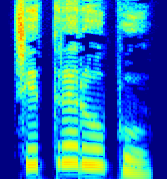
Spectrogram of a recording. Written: ಚಿತ್ರರೂಪು

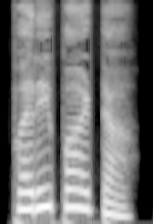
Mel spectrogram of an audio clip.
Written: ಪರ್ಪಟಿ

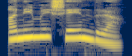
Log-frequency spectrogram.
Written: ಅನಿಮಿಷೇಂದ್ರ

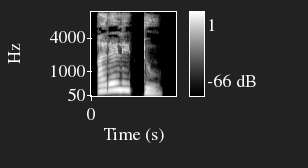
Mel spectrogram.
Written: ಅರಳಿಟ್ಟು

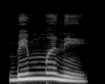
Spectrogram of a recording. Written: ಭಾಮಿನಿ

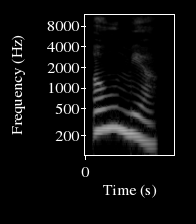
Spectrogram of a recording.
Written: ಔಮ್ಯ

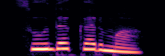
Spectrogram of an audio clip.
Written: ಸತ್ಕರ್ಮಿ

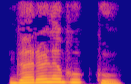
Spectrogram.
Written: ಗರಲಭುಕ್ಕು

